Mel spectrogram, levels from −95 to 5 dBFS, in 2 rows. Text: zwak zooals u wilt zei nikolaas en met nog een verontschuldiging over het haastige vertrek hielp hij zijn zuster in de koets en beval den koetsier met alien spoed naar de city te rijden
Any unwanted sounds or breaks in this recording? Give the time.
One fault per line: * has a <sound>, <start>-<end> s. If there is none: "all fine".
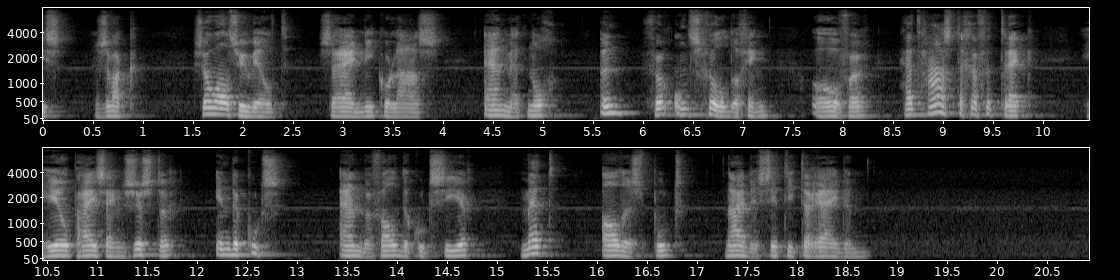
all fine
